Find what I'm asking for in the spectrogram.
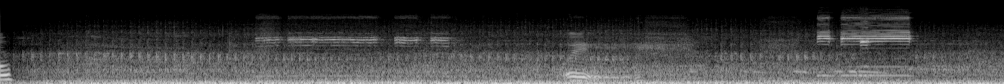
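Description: Heavy city traffic heard from a Hero Xpulse 200T motorcycle near Sevoke More, engines rumbling steadily close by while several car horns toot in short beeps and longer blasts, some near and loud, others farther off.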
